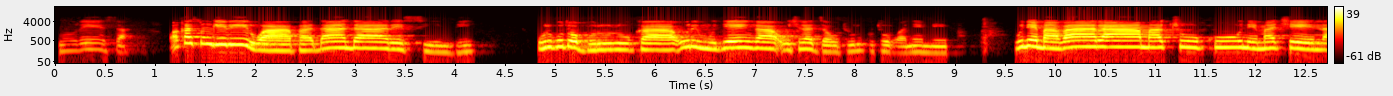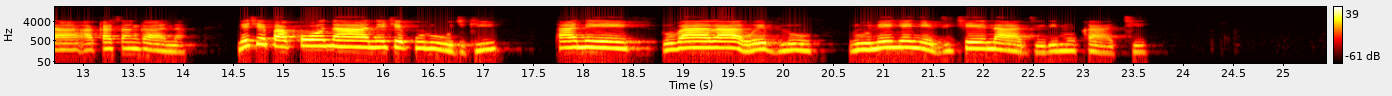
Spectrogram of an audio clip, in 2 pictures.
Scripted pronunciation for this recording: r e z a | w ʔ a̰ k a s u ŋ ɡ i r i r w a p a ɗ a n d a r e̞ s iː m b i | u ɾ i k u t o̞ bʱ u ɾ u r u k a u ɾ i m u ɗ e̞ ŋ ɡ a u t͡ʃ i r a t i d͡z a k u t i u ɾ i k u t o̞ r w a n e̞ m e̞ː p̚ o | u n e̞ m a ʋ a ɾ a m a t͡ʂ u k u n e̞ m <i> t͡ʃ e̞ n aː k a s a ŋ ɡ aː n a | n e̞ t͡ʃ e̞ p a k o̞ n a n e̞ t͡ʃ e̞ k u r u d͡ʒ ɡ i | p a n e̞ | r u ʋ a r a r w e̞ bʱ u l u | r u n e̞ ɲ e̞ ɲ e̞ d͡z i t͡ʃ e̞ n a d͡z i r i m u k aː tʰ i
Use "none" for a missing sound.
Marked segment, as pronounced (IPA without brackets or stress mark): a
